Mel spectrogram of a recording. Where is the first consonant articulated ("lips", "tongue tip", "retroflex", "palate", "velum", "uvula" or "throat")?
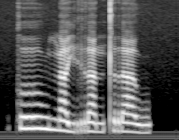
velum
